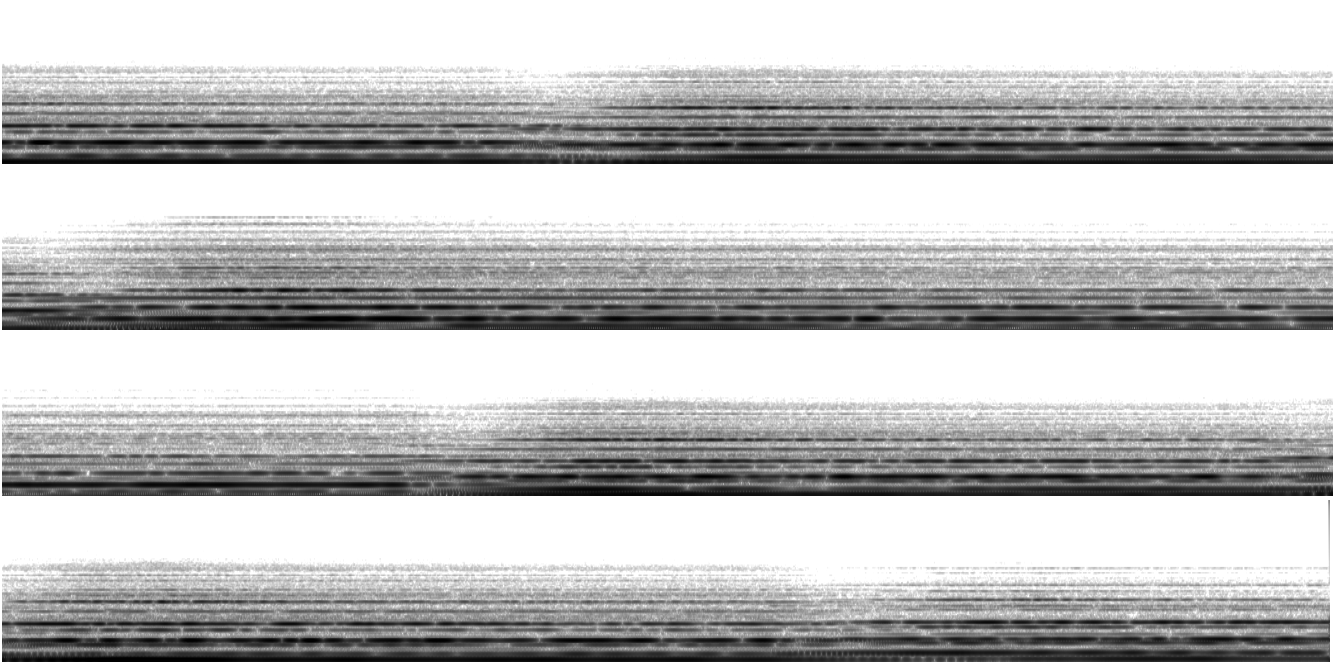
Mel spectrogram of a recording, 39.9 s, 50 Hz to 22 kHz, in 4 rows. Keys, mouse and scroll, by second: 4.3 Tab, 5.6-7.4 drag, 7.1 ctrl+g, 9.3-10.5 drag, 10.8 click, 13.5-14.8 middle drag, 14.8-18.3 drag, 18.6 ctrl+j, 20.0-21.0 middle drag, 21.9-23.8 middle drag, 23.2-25.0 drag, 24.6 KP_3, 31.4 KP_1, 33.6-35.4 drag, 36.6-38.5 drag.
